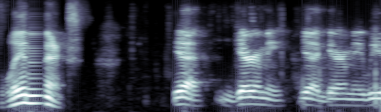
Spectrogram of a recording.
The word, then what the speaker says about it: Linux: even linux they're like it's linux it's not linex it's linux yeah jeremy yeah jeremy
